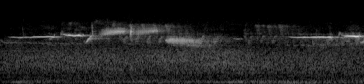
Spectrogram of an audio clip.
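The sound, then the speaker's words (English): A first-year white-throated sparrow practices its song in winter: thin, high whistled notes that waver and slide unevenly, with shaky, off-key phrases over a faint low background hiss and no talking. “As winter deepens, the first-year birds begin to get the syllables of their songs down, but they might sound shaky and off-key.”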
